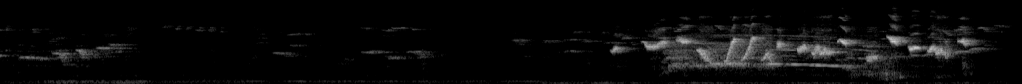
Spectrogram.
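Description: A white-rumped shama sings soft scattered whistles, then bursts into a loud, rich, rapid stream of varied notes.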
